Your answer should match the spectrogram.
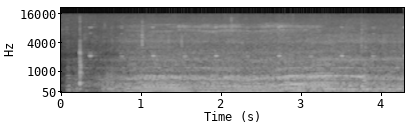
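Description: Car engine sound effect: a click, then an engine building up over the first second and running steadily, its pitch rising and falling a little.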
